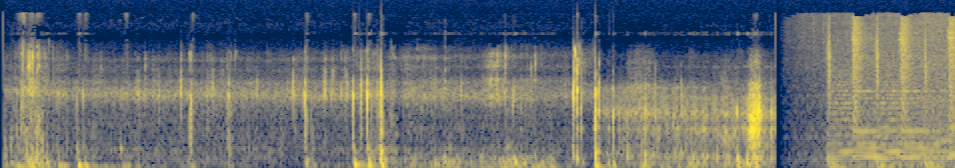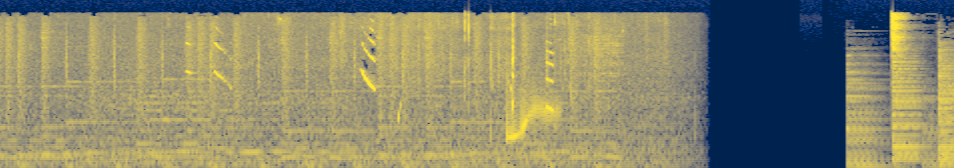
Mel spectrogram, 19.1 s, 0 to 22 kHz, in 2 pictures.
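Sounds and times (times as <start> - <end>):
music: 8.2 - 15.8, 18.0 - 19.0
pet lapping water: 11.2 - 15.8.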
